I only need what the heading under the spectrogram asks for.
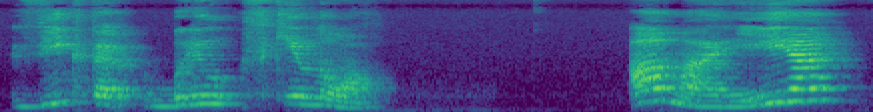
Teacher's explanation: first we decrease our tone and then we increase in the end of the sentence. decrease and then we increase, rise our tone. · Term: fourth intonation construction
